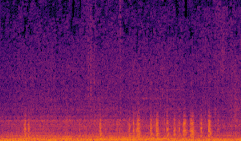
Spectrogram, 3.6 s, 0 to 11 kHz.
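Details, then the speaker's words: Stage 1 VW Golf GTI with an RTS clutch and flywheel, driving on the road; short irregular squeaky chirps over the road rumble, which the owner suspects is a dry, squeaking suspension top mount. "now you may hear a slight noise i've got a bit of a a top mount issue i think it's just a bit dry i think just squeaks you may be able to hear it already it's just a squeaking top mount"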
